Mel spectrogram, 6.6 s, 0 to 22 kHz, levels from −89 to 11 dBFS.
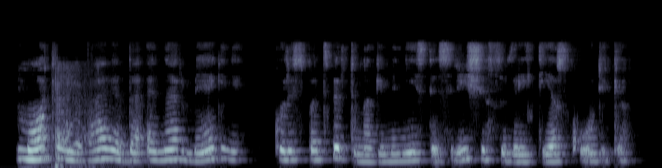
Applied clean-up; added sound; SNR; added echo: neural mask model DeepFilterNet 3.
